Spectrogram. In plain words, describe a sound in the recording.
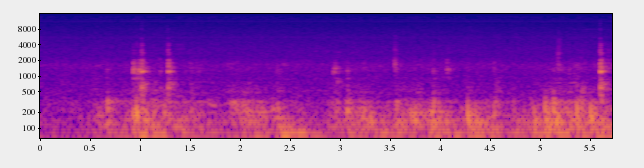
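Rigging creaks and clinks on a sailing boat.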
